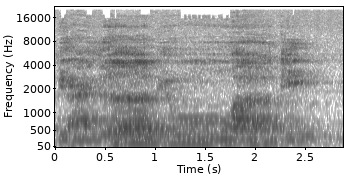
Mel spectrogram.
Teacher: huruf ain di ujung itu harus terdengar dengan jelas walaupun dia disukunkan atau dimatikan. Jangan sampai kita merubah menjadi huruf hamzah.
